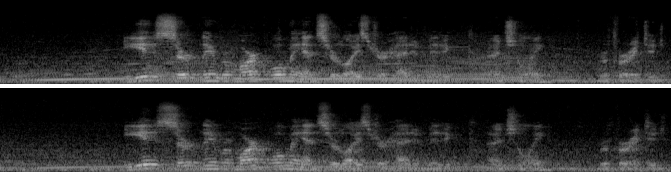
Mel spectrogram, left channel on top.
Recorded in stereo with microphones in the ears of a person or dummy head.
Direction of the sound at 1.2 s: 75° left (ahead or behind).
